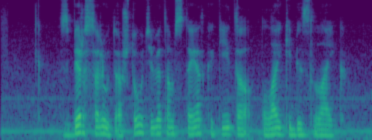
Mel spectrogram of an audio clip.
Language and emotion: Russian, neutral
